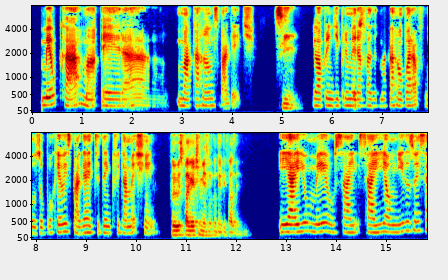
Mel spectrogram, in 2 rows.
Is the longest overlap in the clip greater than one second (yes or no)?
no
